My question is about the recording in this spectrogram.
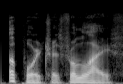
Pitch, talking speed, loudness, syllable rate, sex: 85 Hz, 195 wpm, -18 LUFS, 4.8 syllables/s, male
